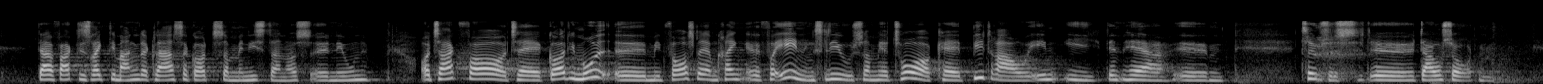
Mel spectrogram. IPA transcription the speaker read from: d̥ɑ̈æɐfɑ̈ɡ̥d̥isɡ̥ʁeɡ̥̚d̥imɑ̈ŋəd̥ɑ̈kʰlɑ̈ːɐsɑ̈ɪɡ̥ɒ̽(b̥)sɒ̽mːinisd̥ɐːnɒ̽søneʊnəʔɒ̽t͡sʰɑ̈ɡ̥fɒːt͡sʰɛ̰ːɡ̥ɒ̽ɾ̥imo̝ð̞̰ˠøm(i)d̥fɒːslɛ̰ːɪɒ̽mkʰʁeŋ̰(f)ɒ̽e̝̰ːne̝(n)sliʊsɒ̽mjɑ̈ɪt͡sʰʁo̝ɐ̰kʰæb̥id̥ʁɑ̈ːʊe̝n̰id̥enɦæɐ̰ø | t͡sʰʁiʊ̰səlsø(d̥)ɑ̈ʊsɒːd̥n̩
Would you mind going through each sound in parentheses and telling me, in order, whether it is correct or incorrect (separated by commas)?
incorrect, correct, correct, incorrect, correct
